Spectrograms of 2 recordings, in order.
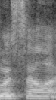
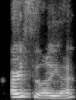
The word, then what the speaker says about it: Arcelia: If the panelists could kind of, maybe we can start with you, Acela, and I'm saying it wrong again. Arcelia? Arcelia, you got it.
